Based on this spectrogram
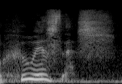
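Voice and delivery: soft, slow, hushed amazement; awed whisper. Retold or imitated. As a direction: murmur it in quiet awe. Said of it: "They looked at one another and they go".

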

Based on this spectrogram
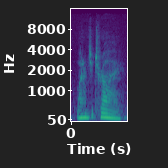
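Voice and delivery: soft, low, unbothered challenge; imitated calm. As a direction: dare them very quietly and calmly. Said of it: "Nice, all calm".

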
